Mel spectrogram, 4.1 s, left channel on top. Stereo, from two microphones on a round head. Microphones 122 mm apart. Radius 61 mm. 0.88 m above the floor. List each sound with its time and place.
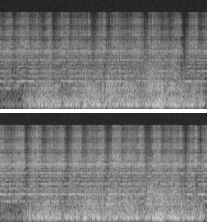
0.5 s snoring: 10° right (ahead or behind), 1.9 m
